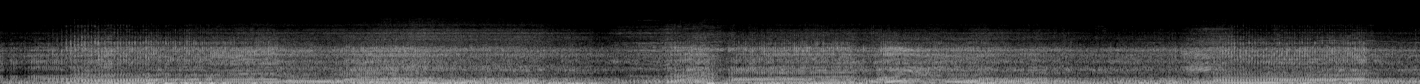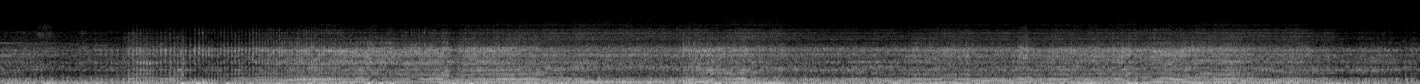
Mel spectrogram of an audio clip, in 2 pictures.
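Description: Motocross bike engine under race throttle, its pitch rising and falling again and again as the rider accelerates and backs off.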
